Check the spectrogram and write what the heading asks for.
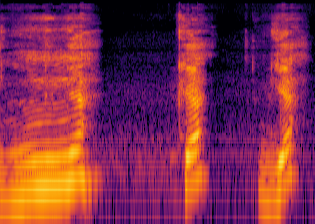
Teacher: Kemudian ada soft palate atau velum, itu di back of our tongue di bagian belakang like bunyi ngeh, ke, g, itu sebenarnya di back of the tongue dihasilkannya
